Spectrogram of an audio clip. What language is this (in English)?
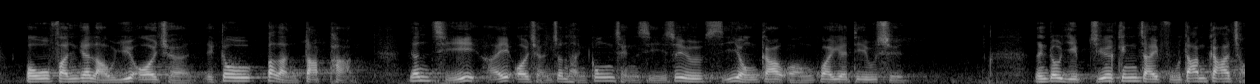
Cantonese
